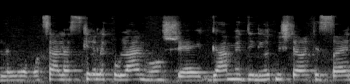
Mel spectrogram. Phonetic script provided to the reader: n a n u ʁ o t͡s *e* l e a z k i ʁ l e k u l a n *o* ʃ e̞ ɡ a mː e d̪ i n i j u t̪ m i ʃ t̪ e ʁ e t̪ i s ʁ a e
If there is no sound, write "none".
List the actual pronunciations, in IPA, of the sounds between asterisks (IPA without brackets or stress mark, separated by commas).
a, u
